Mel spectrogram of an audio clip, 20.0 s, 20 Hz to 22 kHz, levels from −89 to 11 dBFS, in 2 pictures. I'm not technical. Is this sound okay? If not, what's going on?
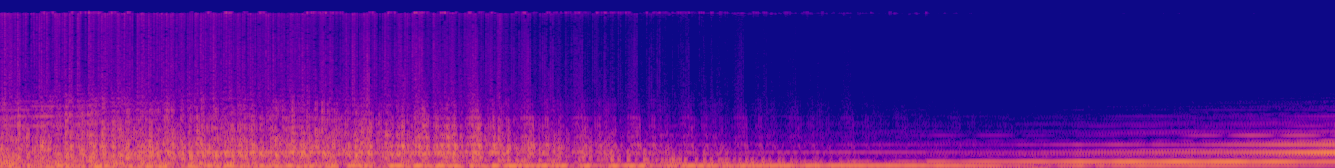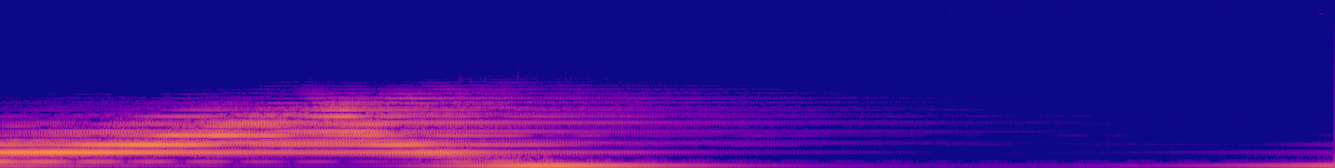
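Yes, this sound is okay, and nothing is going wrong in it.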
